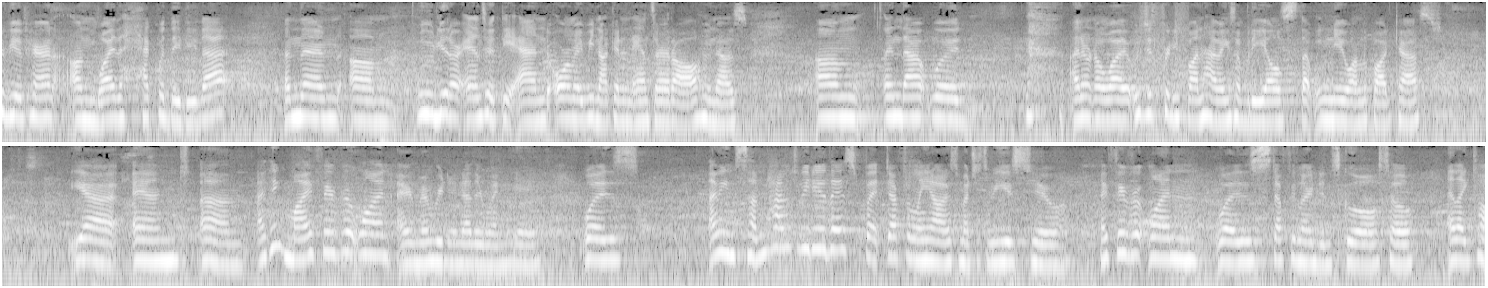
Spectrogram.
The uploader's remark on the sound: We take the stage and record live at Indy PopCon 2018. You’ll notice we were a bit scared (and fast talking) at first.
